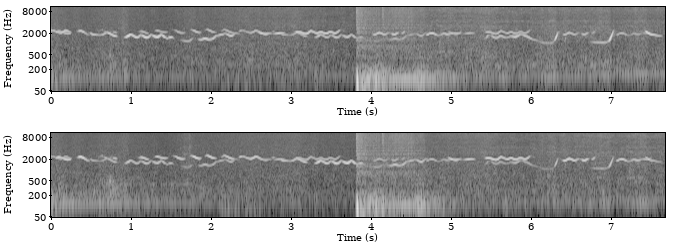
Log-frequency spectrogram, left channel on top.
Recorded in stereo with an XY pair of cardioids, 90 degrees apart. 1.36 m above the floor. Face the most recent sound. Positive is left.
turn(degrees=-15)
